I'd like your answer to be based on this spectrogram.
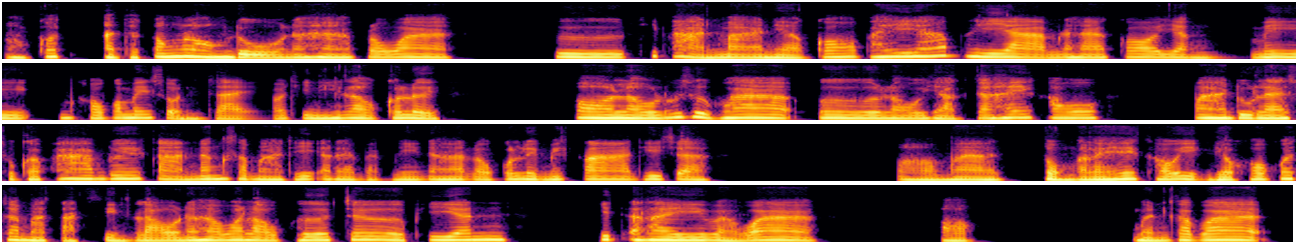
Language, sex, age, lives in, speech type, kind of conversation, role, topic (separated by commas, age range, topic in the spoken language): Thai, female, 50-54, Thailand, conversation, advice, user, ฉันควรทำอย่างไรเมื่อกลัวว่าจะถูกตัดสินเพราะทำตามความสนใจส่วนตัวของฉัน?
